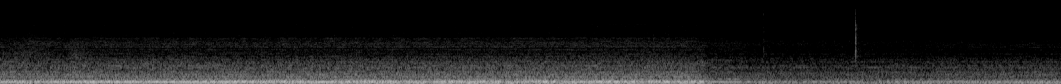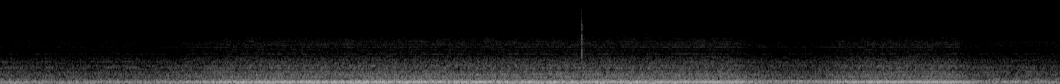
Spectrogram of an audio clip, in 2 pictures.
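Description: A heavy truck engine in Euro Truck Simulator 2 rumbles in a low steady drone, loud at first, easing off for a stretch, then swelling back, with no talking over it.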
